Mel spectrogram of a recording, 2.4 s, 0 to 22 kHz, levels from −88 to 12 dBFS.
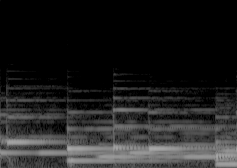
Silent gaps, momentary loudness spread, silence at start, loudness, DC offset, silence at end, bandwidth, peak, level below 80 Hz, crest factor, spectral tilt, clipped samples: none; 4 LU; 0 s; -30 LUFS; under 0.1%; 0 s; 3.8 kHz; -16 dBFS; -64 dBFS; 12 dB; -11.5 dB/octave; under 0.1%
